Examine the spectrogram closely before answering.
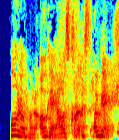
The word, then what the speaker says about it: Ho'oponopono: Ho'oponopono. Ho'oponopono.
